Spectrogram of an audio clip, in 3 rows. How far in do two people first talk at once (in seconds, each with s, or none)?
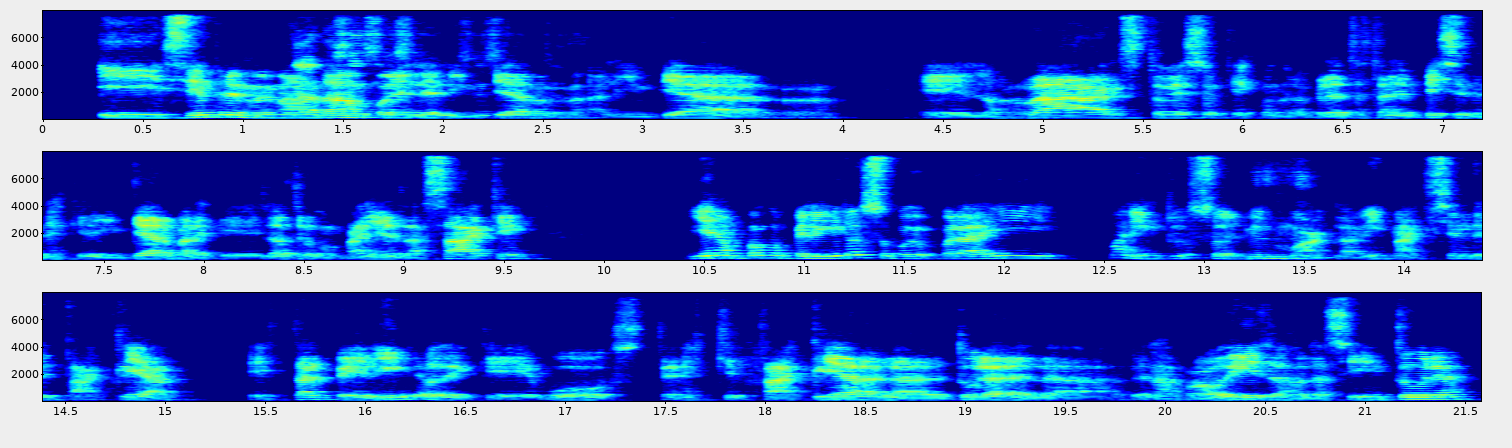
1.2 s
